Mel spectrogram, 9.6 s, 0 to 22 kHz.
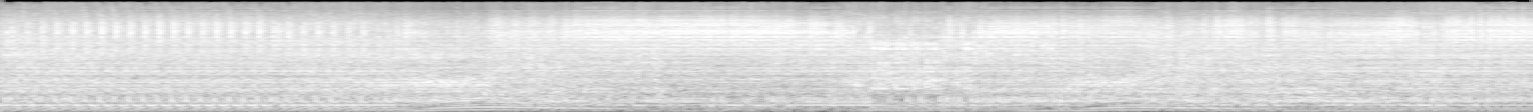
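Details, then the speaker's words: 1980s Mountfield AV85S two-stroke lawn mower, first start after sitting, run rich: harsh rattly running with an irregular metallic knock through the buzz, possibly bottom-end damage, though a carb or fuelling issue was not ruled out; cause unconfirmed. "there's definitely a knock in there but now we know that it does actually run"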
